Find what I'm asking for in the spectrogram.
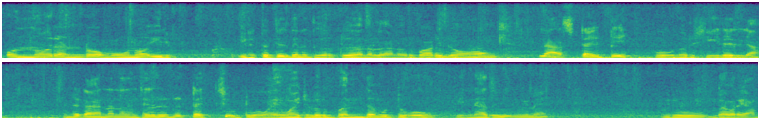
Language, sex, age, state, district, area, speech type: Malayalam, male, 18-30, Kerala, Kozhikode, rural, spontaneous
